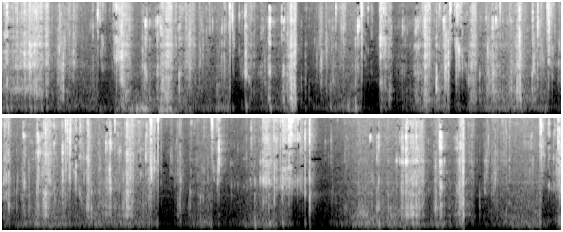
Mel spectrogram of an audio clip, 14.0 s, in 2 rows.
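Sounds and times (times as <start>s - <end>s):
woman crunching pickled cucumbers from a jar: 0.0s - 13.9s.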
